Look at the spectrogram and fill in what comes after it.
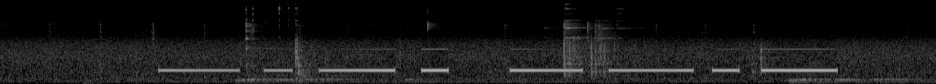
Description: Morse code, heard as a keyed tone, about 5 wpm, 660 Hz, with radio static, fading and the noise of a restaurant. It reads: CQ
